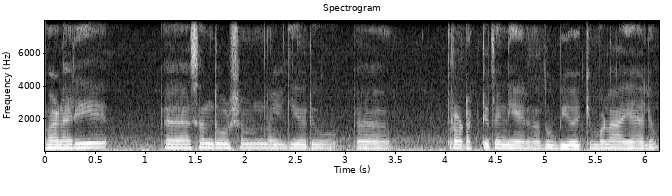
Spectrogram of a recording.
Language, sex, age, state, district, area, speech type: Malayalam, female, 30-45, Kerala, Palakkad, rural, spontaneous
